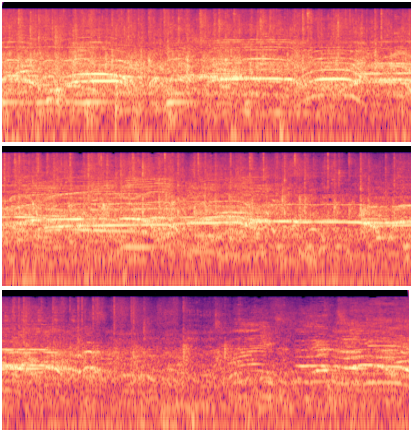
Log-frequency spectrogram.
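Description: Electric guitars play loudly through amplifiers.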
